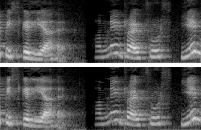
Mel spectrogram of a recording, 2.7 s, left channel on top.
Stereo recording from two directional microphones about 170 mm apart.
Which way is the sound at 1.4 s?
35° left (ahead or behind).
